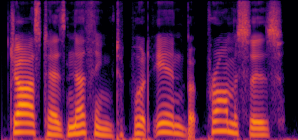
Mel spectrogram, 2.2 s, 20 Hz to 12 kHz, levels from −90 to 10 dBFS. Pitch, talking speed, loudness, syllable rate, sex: 190 Hz, 215 wpm, -19 LUFS, 5.5 syllables/s, female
